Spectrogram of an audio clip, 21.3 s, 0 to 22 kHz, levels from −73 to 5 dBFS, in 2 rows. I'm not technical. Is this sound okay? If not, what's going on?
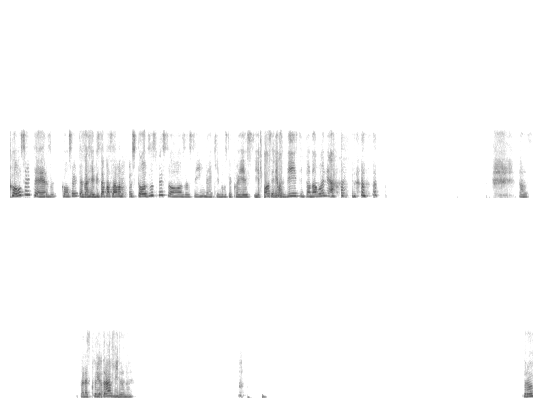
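No. The whole recording uses the Speex codec. It squeezes the speech hard, so it sounds hoarse and noisy throughout.

There is VoIP packet loss concealed by the speech codec at 2.39 to 2.58 s, 6.71 to 7.02 s and 16.05 to 16.17 s. Pieces of speech went missing, and the decoder filled the holes with a stretched, fading guess.

Processor overload crackle appears from 5.08 to 5.60 s and from 12.56 to 13.19 s. The computer kept missing tiny chunks of audio, which fits chunks of about 5 ms, and this makes a gritty crackling.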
